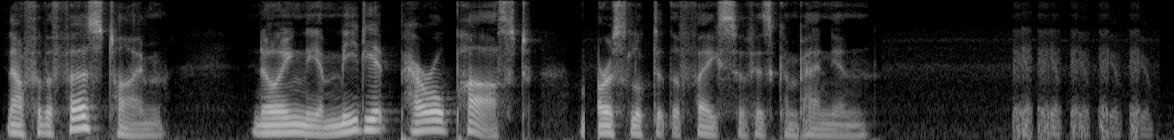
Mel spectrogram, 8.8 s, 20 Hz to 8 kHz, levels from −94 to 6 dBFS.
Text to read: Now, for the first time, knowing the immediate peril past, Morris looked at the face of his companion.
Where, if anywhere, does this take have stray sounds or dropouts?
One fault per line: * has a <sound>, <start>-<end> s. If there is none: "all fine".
* has a dropout, 4.4-4.5 s
* has a laugh, 7.6-8.7 s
